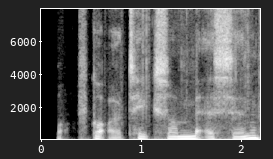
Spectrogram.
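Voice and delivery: obviously fake put-on British accent. Speaker back after talking to their dogs, addressing viewers, fake british accent. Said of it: "I'm doing a fake British accent".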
